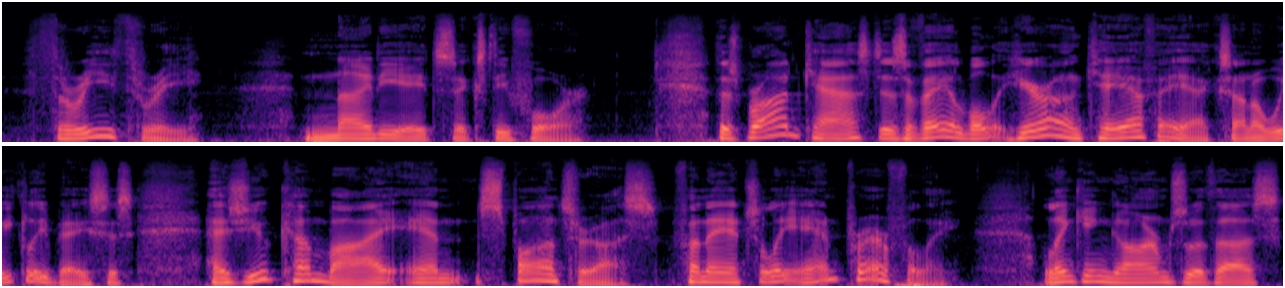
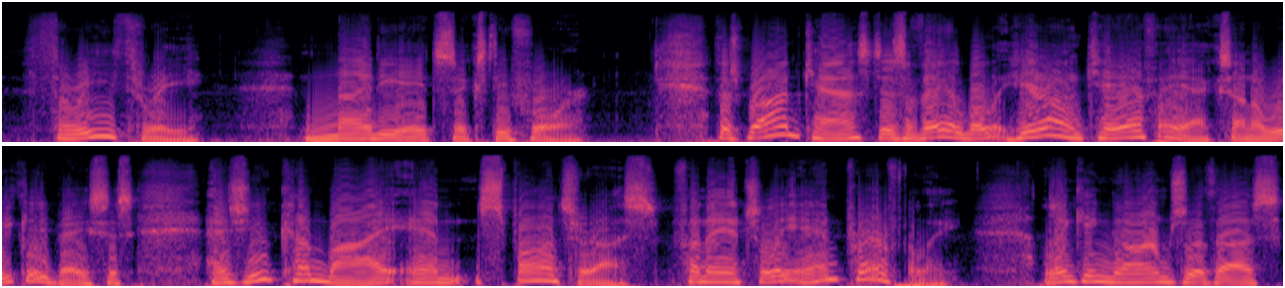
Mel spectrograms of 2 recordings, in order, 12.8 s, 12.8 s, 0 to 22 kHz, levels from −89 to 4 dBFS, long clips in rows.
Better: first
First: none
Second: distortion; heavy; 7 dB below the speech

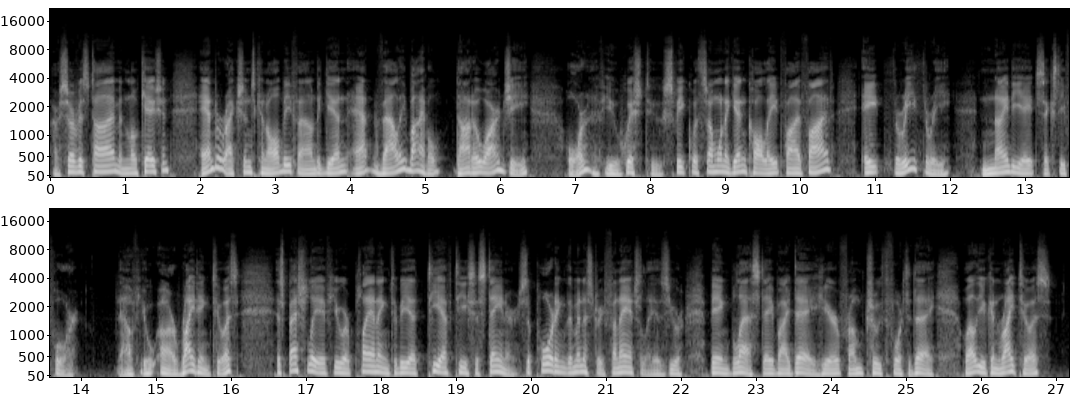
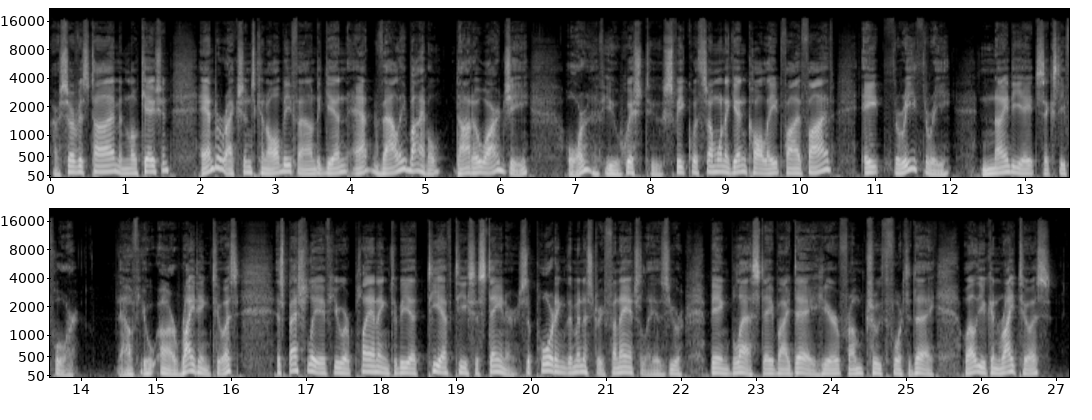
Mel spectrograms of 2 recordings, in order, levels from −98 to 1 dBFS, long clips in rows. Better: second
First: muffled; slightly; fading above 3 kHz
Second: none

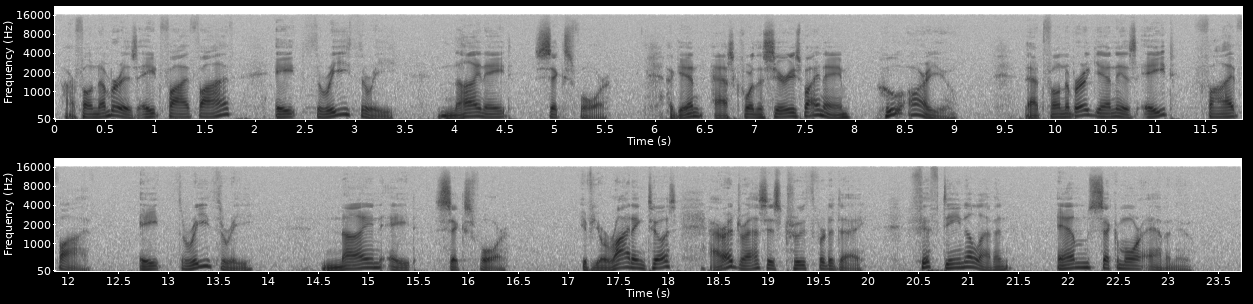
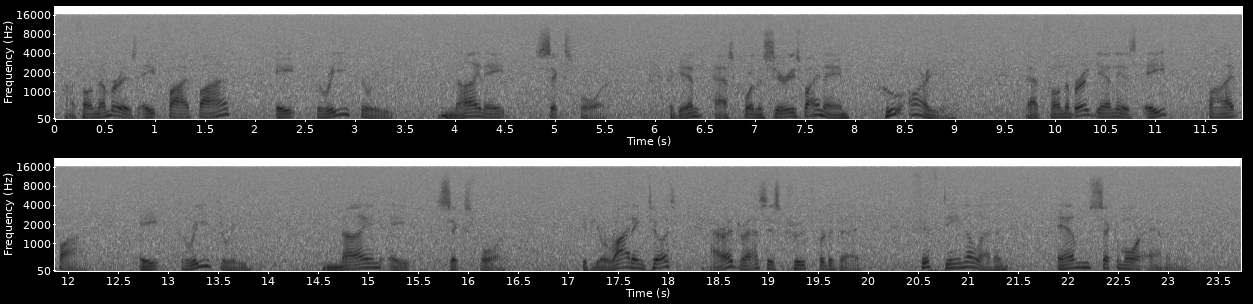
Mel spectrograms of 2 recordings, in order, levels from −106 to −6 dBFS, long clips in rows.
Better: first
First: hiss; faint; throughout; 25 dB below the speech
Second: hiss; loud; throughout; 5 dB below the speech

